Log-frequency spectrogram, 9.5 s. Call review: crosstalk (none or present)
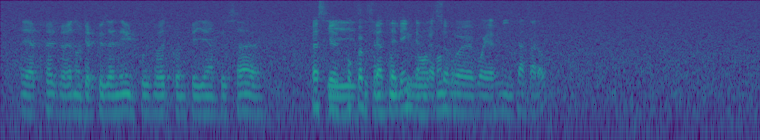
present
